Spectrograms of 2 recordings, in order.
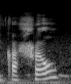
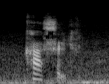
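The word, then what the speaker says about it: Cashel: еланского весь кашина кстати правильно говорить не кашел не пошел а кашель прям как кашель домой к шлем кашель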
